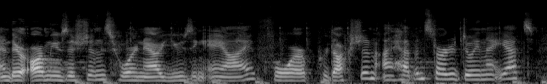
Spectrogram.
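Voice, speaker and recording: Moderate pace and ordinary pitch variation over faint background music. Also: woman. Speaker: vlogger. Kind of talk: casual vlog chat. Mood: complaining, opinionated. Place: home room.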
